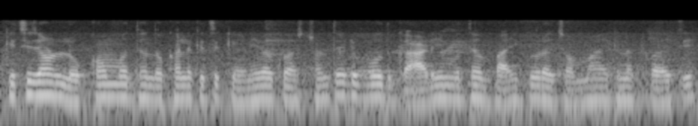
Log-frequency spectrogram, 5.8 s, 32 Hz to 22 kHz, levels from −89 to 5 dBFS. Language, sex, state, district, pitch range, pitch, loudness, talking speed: Odia, male, Odisha, Khordha, 120-140 Hz, 130 Hz, -20 LUFS, 195 wpm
